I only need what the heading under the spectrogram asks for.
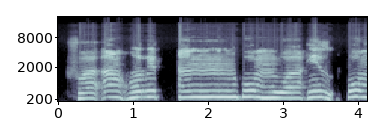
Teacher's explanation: tebalkan dotnya tapi tidak boleh ada pantulan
